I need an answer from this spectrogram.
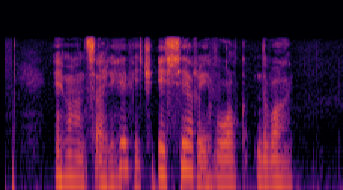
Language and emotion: Russian, neutral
